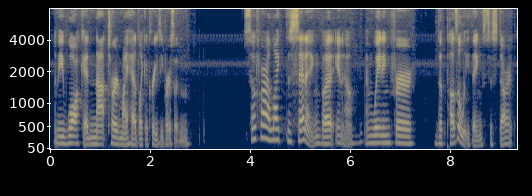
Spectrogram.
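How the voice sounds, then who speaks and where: A woman's voice: deep voice, lively intonation, unhurried, gravelly. Chatty, slightly congested woman gaming. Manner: chatty, self-mocking, often laughing. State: slightly congested from a recent cold. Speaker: gameplay video host. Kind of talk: casual let's-play commentary, reading game text aloud.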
